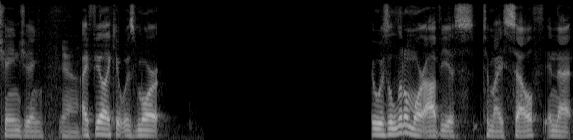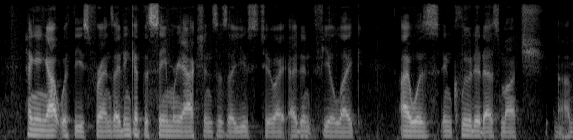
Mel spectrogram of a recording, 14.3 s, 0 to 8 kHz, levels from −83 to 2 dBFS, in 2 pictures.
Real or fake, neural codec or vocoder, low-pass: real; none; 7.2 kHz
